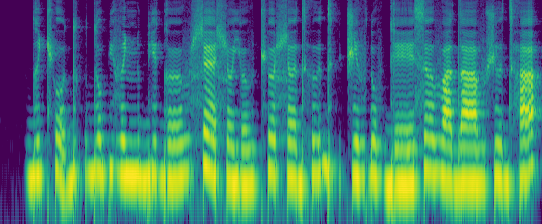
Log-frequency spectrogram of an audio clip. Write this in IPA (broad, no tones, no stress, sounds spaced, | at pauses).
ɡ ə cʰ o d | d o pʲ ə v ɛ ɲ ɵ bʲ ɛ ɡ ɵː v ɬ ɛ ɬ ɵ j ɵ v cʰ ɵ ɬ əː d h ɯ d | t͡ʃ e v ɗ o v ɡ eː s əː v a d aː v ʃ ɯ d h a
